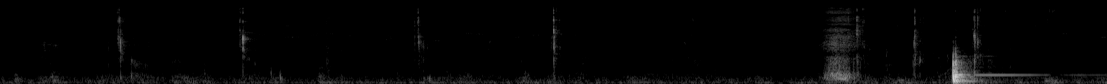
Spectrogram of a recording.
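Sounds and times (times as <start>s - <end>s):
person chewing food: 0.3s - 2.8s, 4.1s - 4.4s, 8.3s - 9.4s
sharp crunches from mouth: 8.2s - 9.5s.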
